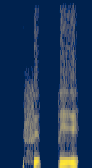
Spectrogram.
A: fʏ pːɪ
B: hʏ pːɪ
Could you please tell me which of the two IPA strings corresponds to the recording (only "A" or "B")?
A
